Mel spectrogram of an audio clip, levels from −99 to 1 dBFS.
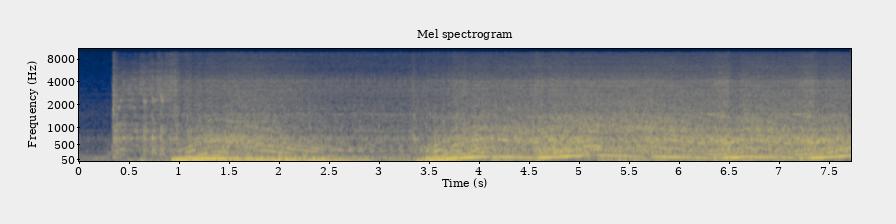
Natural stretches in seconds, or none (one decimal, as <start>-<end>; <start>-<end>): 0.0-6.5; 7.1-7.7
